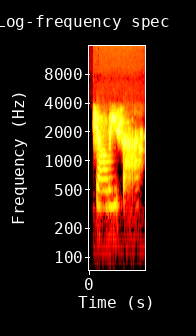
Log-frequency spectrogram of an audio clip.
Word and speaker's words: Jellisa: It's spelled Jaleesa, J-E-L-L-I-S-A. Not the Dominican way, which is Jaleesa.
